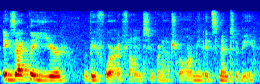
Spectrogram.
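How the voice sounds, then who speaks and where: A German-speaking Austrian woman who edits fan videos answers viewer questions in a casual Q&A vlog, her mid-range voice gravelly and dark, flat in delivery and fairly quick. She's chatty and laughs easily, full of fillers like "like," and the recording is low quality.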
